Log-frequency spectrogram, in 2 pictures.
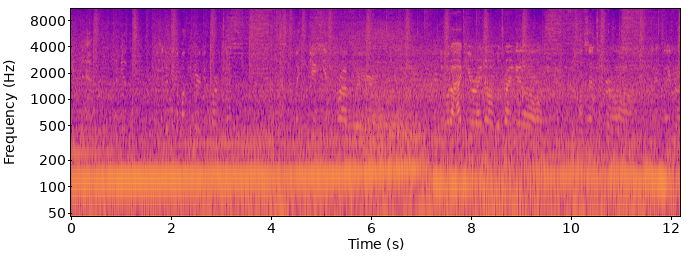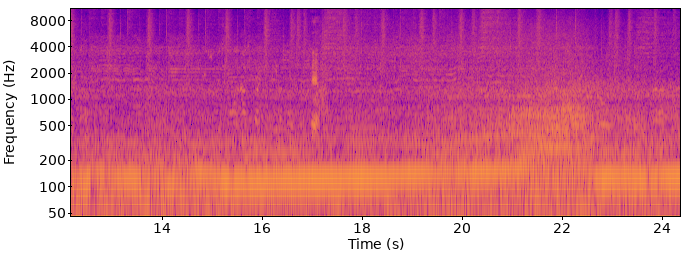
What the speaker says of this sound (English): let you guys enjoy this sweet V8 for a minute or so because I just love how these cars sound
